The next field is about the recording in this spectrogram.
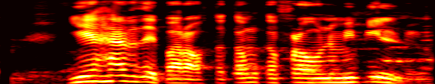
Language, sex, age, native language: Icelandic, male, 13, Icelandic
